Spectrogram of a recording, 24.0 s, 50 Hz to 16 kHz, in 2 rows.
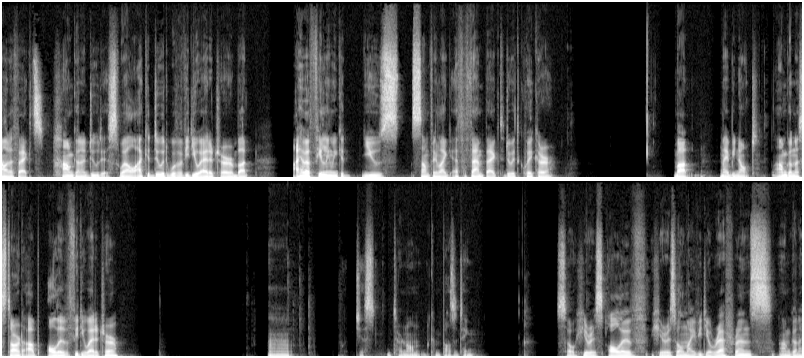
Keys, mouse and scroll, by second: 4.9 click, 8.6 click, 11.5 click, 15.8 click, 16.7 alt+shift+F12, 16.8 alt+shift+F12, 17.8-21.2 drag, 22.4 right click, 23.5 click.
